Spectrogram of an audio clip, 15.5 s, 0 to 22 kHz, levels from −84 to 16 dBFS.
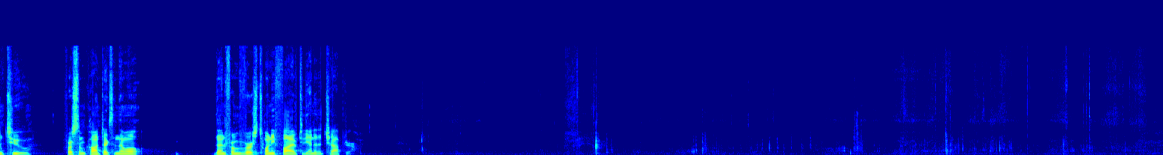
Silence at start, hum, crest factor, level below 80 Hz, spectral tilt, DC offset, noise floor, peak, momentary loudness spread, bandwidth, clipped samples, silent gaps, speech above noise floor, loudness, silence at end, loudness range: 0 s; none; 24 dB; -78 dBFS; -5 dB/octave; under 0.1%; -78 dBFS; -10 dBFS; 27 LU; 16 kHz; under 0.1%; none; 51 dB; -28 LUFS; 10.85 s; 11 LU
